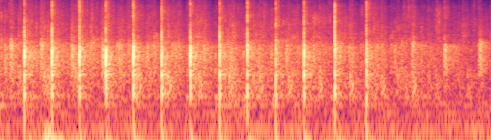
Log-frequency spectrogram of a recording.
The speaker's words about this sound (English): Let's just give them a round of applause for that, all right?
